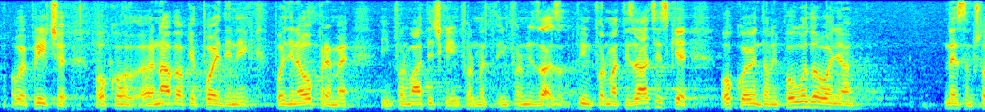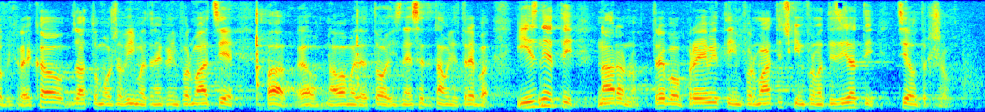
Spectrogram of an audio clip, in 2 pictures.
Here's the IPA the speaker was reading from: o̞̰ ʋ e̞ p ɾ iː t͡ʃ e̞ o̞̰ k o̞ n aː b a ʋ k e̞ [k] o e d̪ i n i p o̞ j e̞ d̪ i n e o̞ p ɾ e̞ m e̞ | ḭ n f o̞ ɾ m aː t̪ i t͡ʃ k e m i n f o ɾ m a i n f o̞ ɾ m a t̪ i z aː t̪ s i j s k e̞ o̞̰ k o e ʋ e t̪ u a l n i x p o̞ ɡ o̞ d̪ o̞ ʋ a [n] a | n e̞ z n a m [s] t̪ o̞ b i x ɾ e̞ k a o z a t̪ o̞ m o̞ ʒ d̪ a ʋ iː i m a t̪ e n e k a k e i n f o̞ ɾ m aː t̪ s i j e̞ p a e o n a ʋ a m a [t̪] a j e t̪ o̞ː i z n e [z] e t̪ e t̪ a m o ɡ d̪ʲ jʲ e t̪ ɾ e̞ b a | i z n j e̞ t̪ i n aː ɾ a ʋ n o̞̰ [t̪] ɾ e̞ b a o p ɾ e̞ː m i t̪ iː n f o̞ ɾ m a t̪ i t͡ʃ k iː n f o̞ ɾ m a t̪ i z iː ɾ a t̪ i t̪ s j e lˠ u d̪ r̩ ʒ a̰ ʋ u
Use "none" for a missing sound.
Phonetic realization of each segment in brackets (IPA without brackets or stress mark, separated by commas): p, ɲ, ʃ, d̪, s, t̪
